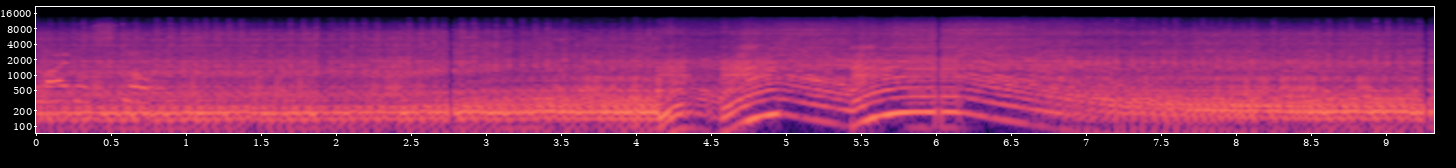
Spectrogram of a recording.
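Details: Older Poulan 2150 chainsaw with Walbro carburetor after carburetor screw adjustment: steady buzzing idle, revs cleanly twice and drops back without stalling; carb now set right.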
